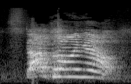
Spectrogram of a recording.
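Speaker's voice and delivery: high, slow, emphatic command; mock telling-off. Shown as a demonstration. Teacher stops a pupil calling out, mock telling-off. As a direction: scold the pupil for show.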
